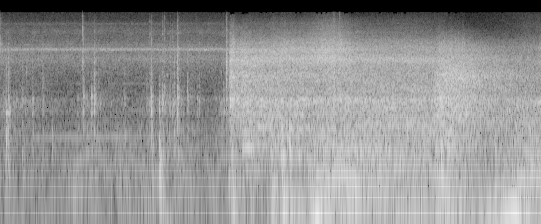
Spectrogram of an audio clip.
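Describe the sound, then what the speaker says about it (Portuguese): A BMW car engine cranks with a few short starter bursts, then catches and runs, holding a loud, steady idle with a rev swell near the end, heard close up in a workshop without talk. "Agora eu vou fazer ela pegar."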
